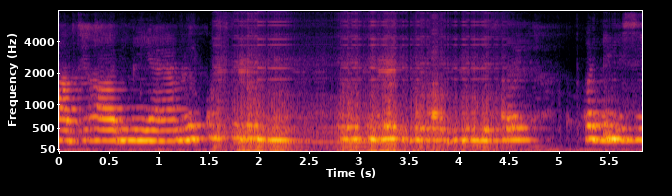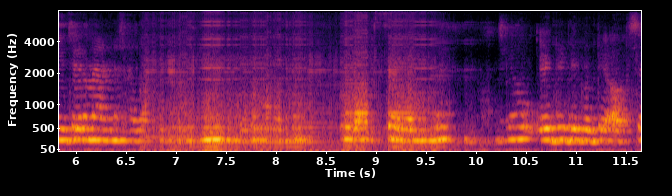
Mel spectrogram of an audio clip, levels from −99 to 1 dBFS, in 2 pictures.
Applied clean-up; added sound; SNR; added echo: neural separator model SepFormer DNS4.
